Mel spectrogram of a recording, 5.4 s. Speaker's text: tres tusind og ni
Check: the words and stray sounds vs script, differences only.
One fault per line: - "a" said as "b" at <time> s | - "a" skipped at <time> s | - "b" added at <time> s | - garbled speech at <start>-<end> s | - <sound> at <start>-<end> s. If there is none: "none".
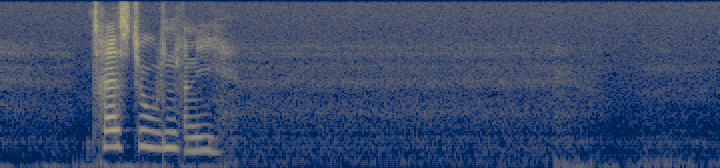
none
